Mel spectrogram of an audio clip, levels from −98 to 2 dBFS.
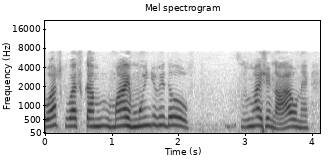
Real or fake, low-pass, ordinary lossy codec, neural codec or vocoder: fake; 7.2 kHz; AAC, 48 kbps; codec, 24 kHz, 0.9 kbps, WavTokenizer, medium speech release version 2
